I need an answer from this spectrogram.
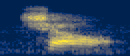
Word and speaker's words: ciao: As you can see on the screen, C before A or I is pronounced like CH in church, for example, ciao.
